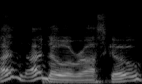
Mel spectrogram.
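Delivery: dim-witted, befuddled himbo. Playing a character in himbo mode, answering another character's question: confused himbo voice. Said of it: "I go into himbo mode".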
